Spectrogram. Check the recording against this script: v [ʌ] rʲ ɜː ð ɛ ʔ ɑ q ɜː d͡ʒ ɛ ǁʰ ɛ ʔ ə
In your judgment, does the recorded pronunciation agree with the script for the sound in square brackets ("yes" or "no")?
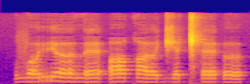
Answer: yes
